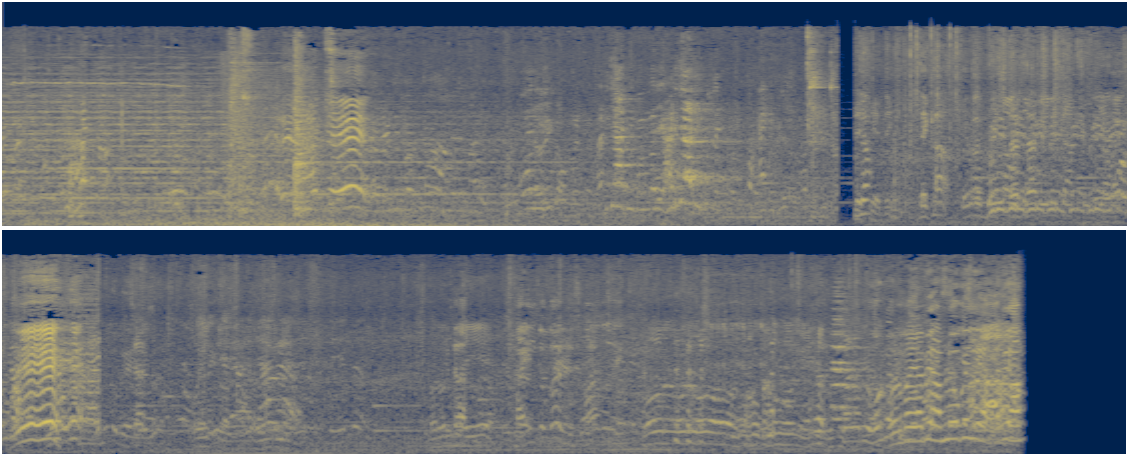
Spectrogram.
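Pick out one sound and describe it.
A crowd of young men talk and call out close by.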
